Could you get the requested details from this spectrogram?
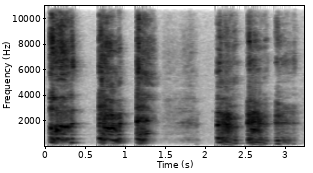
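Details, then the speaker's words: Acted, simulated cough in a short film: six harsh cough bursts in quick groups with a brief breath between; a friend urges getting the cough checked out. "hey man I think you should probably get that checked out what"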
